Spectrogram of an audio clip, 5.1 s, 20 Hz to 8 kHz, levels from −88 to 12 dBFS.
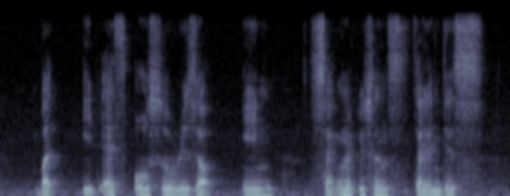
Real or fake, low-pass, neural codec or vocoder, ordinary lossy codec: real; 7.2 kHz; none; none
